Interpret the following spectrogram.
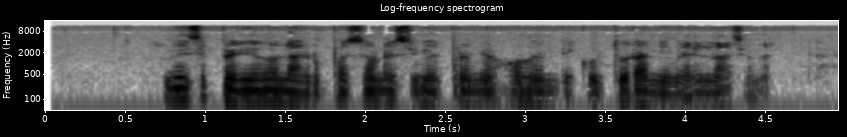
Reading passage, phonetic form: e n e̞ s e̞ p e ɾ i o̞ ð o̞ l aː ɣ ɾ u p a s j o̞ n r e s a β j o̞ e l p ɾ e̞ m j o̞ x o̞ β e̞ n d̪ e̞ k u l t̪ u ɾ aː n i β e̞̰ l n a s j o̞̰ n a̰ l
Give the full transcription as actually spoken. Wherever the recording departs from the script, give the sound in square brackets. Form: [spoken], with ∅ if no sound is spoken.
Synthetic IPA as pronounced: e n e̞ s e̞ p e ɾ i o̞ ð o̞ l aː ɣ ɾ u p a s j o̞ n r e s [i] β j o̞ e l p ɾ e̞ m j o̞ x o̞ β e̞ n d̪ e̞ k u l t̪ u ɾ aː n i β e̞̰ l n a s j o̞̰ n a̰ l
